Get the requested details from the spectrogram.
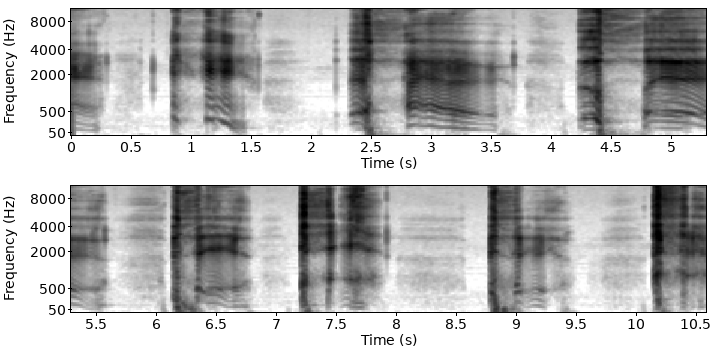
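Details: Audio resource of people coughing: about eight separate coughs and throat-clears in different styles, some harsh and drawn out, with silence between; cough.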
